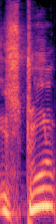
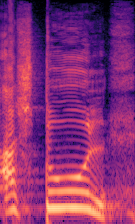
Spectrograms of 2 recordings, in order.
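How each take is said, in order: First: The word starts directly with the st cluster. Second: An extra vowel is added before the st cluster. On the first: The speaker calls it right. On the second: The speaker calls it wrong.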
